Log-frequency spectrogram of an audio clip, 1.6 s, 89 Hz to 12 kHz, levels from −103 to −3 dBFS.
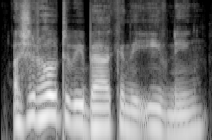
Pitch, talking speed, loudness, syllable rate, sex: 145 Hz, 340 wpm, -18 LUFS, 7.9 syllables/s, male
